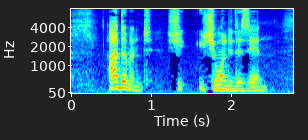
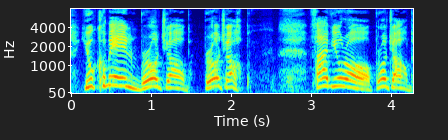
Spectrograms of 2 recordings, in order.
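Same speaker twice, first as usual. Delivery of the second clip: high, pushy broken-English pitch; touting madam; 6 semitones higher, 3 dB louder, slower than usual. Retold or imitated. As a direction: lure the customer in, loud and high.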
